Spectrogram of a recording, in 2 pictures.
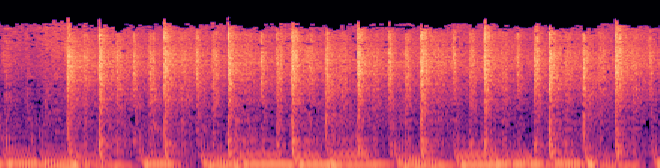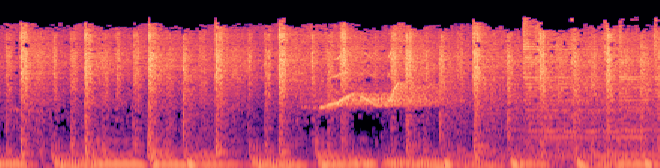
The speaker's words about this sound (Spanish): Bueno, el siguiente grupo comenzó siendo un trío, en el camino se descuelga un músico y se transforman en dúo y esta canción es un auténtico himno. Solo tienes que silbar al principio.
